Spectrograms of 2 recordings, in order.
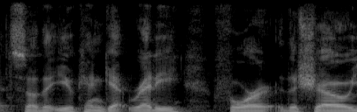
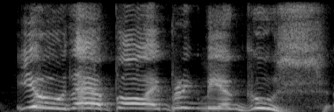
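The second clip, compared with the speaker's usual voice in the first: high, very loud theatrical holler; hammed-up Dickens character; 11 dB louder, slower than usual. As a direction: shout it slowly down to the street like Scrooge on Christmas morning. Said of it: "That was my Dickens".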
